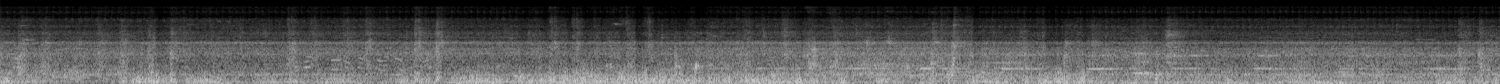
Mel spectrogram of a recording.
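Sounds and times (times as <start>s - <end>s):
train wheels rumbling on rail: 0.0s - 15.0s
wheels clicking over track: 5.2s - 12.1s.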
